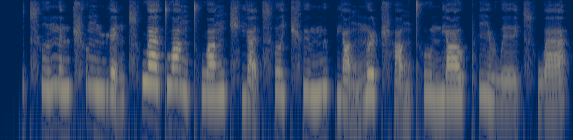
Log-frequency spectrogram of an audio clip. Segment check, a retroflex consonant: present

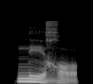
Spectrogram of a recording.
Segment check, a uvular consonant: present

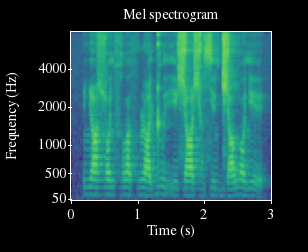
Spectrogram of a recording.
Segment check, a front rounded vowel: absent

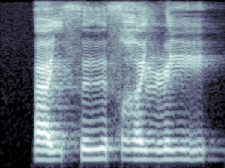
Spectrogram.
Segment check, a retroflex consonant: present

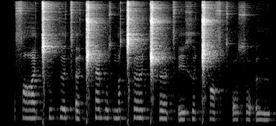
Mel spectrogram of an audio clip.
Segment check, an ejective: present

